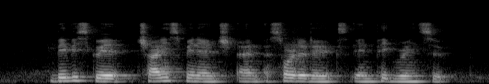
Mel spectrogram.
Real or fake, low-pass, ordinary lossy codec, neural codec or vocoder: real; 7.2 kHz; none; none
